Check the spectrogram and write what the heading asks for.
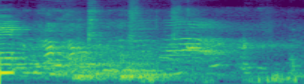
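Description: Children's voices chattering in the background in a large, echoing hall, fading toward the end.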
